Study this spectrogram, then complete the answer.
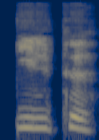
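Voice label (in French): "il peut", French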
